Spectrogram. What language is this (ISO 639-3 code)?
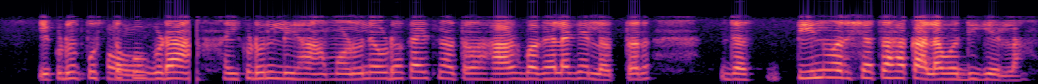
mar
